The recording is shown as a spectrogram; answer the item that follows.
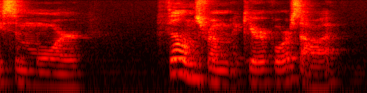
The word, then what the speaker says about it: Kurosawa: more films from Akira Kurosawa. Hopefully I pronounced his last name is a lot of vowels. And Kurosawa, yeah. Kurosawa, okay. Yeah.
